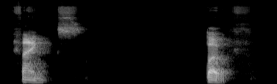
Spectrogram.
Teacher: It's a voiceless sound, meaning it's just air coming out. There's no vibration in your vocal cords.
